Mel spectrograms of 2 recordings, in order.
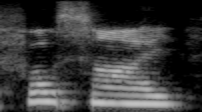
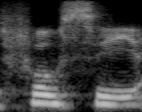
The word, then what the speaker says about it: foci: two fixed points called foci or some teachers pronounce it fosi i i'm not sure which one is correct and yeah i it's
